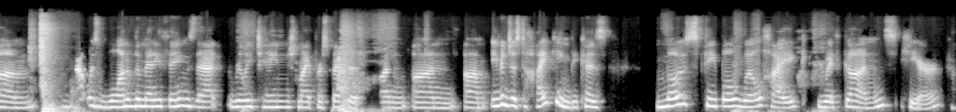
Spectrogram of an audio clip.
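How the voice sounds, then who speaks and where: A woman talks at a very slow pace with a fairly high pitch. Her voice is somewhat breathy, with ordinary pitch variation. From Massachusetts, US. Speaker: naturalist and artist. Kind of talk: casual chat.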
